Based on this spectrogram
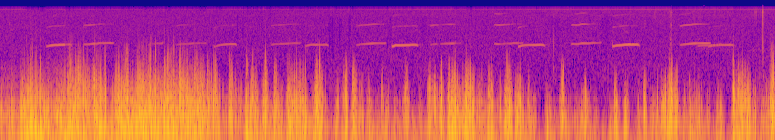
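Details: On the high moors of Buckden Pike, Yorkshire, a bird the recordist thinks is a plover, though unsure, gives clear, plaintive single whistles on one high pitch about every half second to a second, over heavy rumbling wind.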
